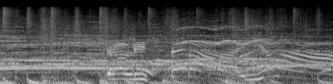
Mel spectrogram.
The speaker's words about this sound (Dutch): Ja, ja, ja, daar is ze. Hoor eens wat een applaus.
